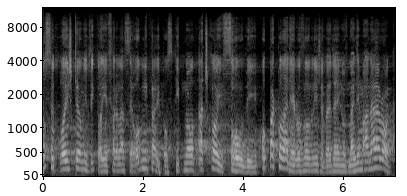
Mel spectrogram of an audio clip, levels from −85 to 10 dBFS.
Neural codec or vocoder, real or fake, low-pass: codec, 24 kHz, 0.9 kbps, WavTokenizer, medium music audio release; fake; 10.8 kHz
